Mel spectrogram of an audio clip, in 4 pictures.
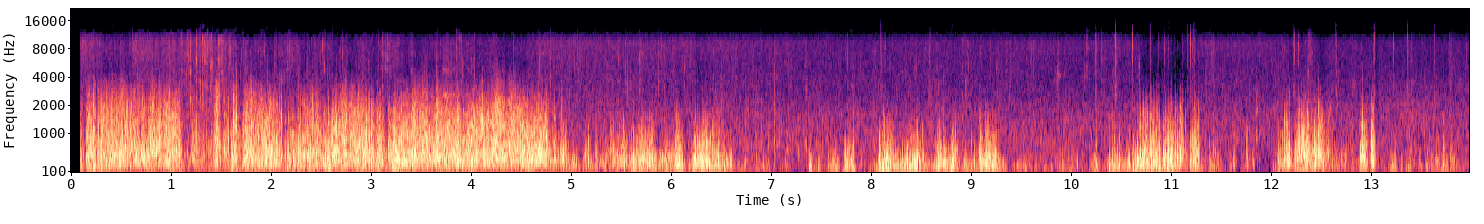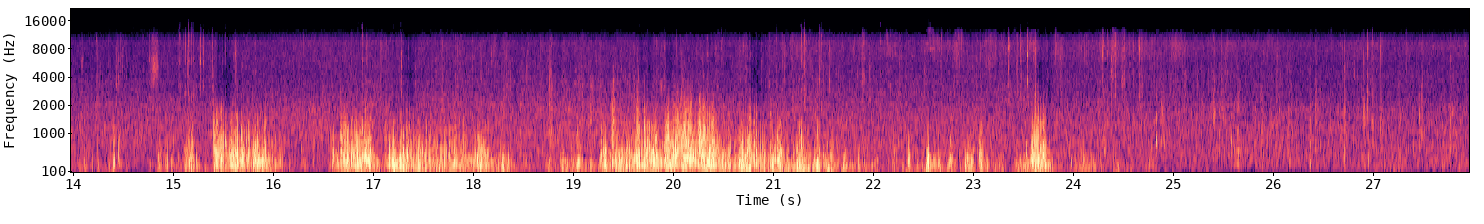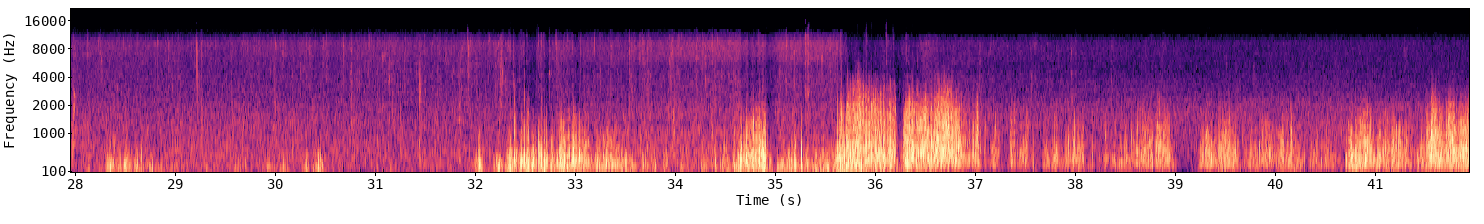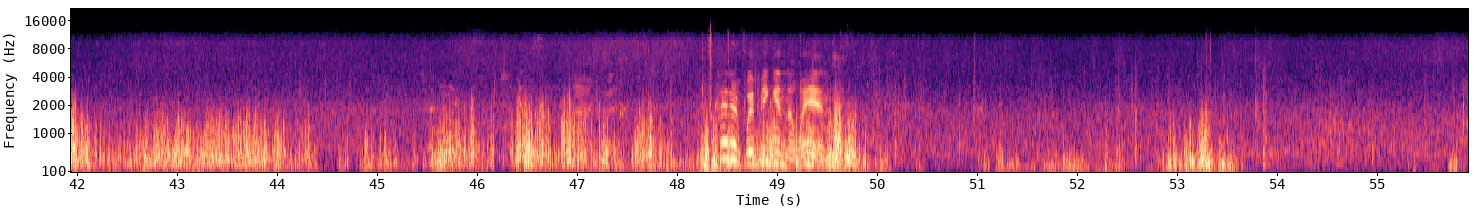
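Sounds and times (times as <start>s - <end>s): wind buffeting microphone: 0.1s - 55.9s.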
